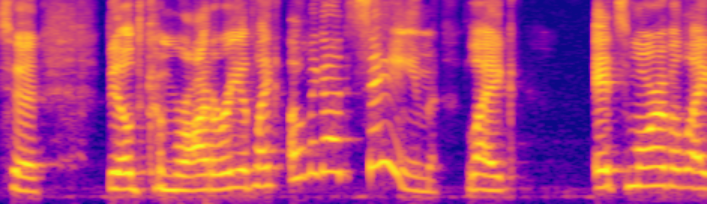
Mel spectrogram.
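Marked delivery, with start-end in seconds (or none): 1.9-2.9 rude, squeaky, very high voice. Retelling what a contestant said about orchids: rude Victoria imitation voice. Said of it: "my Victoria imitation voice is really rude".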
